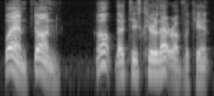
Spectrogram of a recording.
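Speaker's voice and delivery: offhand, breezy dismissal; mock casual kill. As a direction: toss it off like nothing happened.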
